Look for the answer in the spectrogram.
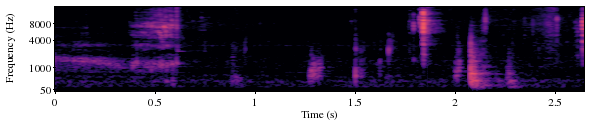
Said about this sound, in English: Take a little swig of the water for the people at home.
